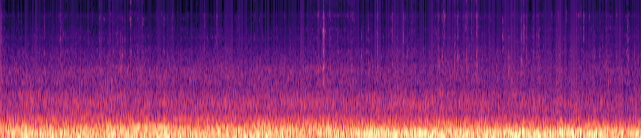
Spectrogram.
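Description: A Mercury Grand Marquis, a car with a slight pull, drives along with a steady low engine and road rumble and continuous tire hum, no voices.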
